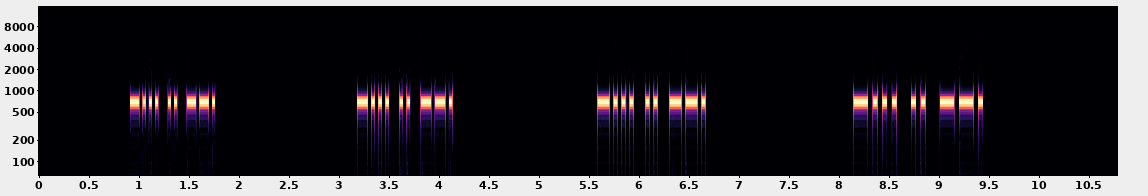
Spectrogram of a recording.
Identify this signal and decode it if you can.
Morse code, heard as a keyed tone, about 35 wpm, 700 Hz. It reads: BIG BIG BIG BIG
